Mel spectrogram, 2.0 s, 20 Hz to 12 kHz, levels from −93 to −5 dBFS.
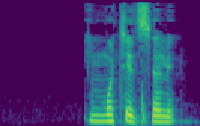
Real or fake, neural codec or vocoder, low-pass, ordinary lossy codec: real; none; 10.8 kHz; MP3, 48 kbps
